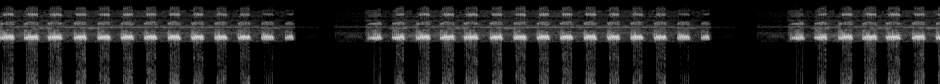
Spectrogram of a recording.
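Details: Grasshopper. High, bright chirps come from a grasshopper, about four every second, each a clear ringing note. The runs last a few seconds, then stop briefly before starting again.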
